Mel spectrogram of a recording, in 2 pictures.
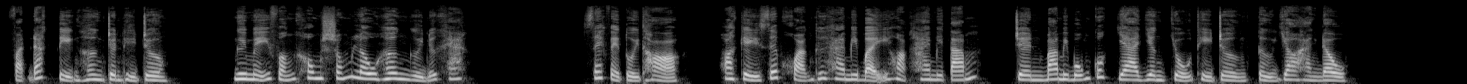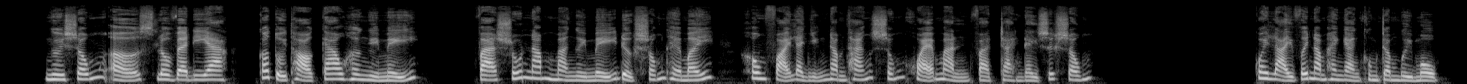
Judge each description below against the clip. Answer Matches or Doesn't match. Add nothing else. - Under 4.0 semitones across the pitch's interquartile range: Doesn't match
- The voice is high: Matches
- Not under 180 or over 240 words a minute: Doesn't match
